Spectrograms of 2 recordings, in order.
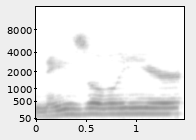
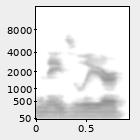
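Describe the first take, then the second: First: Nasalier said slow and higher, questioning; puzzled drawn-out word. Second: Said in the usual way. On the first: Shown as a demonstration. YouTuber doubting his own word, slow and higher. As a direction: stretch Nasalier out, unsure it exists. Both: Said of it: "Is that a word?".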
